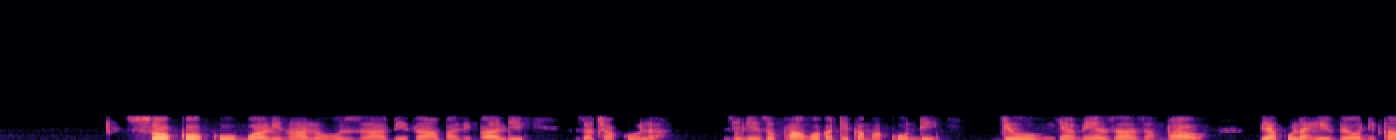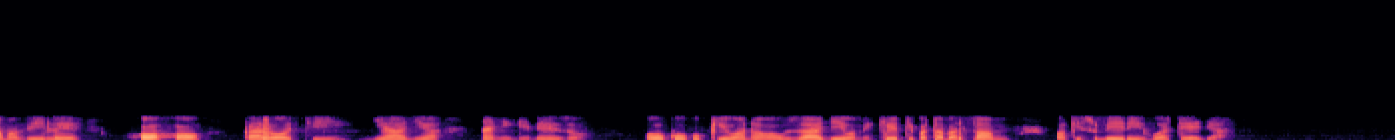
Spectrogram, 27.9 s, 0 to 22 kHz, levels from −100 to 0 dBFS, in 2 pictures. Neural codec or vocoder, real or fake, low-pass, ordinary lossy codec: codec, 44.1 kHz, 7.8 kbps, DAC; fake; 3.6 kHz; AAC, 32 kbps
